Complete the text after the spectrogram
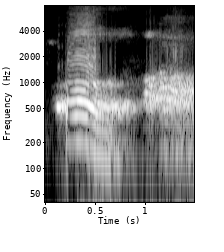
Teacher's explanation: To punya sifat nih supaya agak tebal, lidah belakang naik. To. Maka kalau hanya to, itu lidahnya turun tuh.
